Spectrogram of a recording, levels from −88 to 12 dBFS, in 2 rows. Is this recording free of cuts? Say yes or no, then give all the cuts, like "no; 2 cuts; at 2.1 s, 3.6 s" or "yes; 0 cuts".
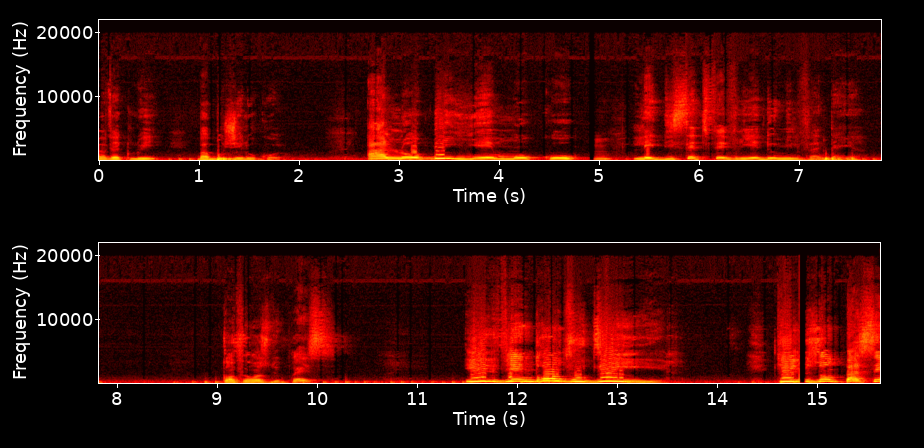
yes; 0 cuts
